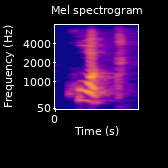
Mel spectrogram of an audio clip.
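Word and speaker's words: 꽃: So we have kot. We see that this ch letter, but we read it like t.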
